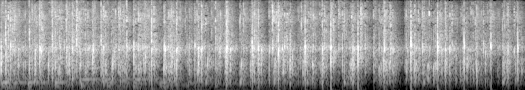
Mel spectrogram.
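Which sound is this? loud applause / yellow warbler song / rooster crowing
loud applause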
